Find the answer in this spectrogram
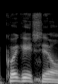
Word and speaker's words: QuykHTML: We're going to be exploring quick HTML. That's qu u y khtml and it's pronounced quick html which is you know a pretty clever little play on words.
